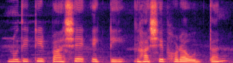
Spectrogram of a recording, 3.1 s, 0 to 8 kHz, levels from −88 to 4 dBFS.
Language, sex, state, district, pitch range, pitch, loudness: Bengali, female, West Bengal, Alipurduar, 230-265 Hz, 240 Hz, -17 LUFS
